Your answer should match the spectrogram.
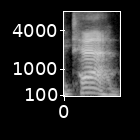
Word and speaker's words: Thad: You know, my name's actually Tad, but it's spelled T-H-A-D.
